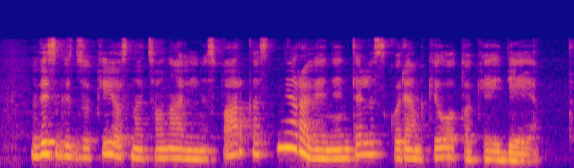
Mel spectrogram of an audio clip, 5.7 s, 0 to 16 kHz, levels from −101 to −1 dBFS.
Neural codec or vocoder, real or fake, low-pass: none; real; 7.2 kHz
